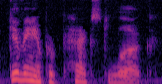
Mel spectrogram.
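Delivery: ordinary delivery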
